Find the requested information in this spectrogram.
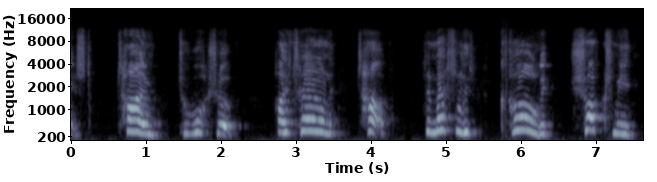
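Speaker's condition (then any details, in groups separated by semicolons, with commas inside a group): Cerebral palsy; wheelchair user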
